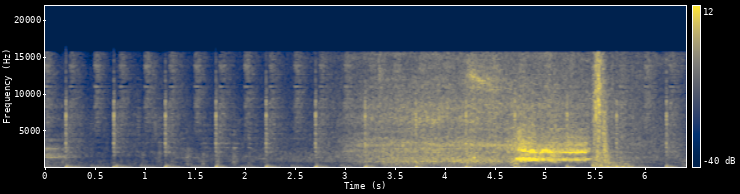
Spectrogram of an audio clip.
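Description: Orchestral score with a steady pulse about twice a second. From about halfway the noise of a car builds, ending in a tyre screech under hard braking near the end, followed at once by a thump.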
